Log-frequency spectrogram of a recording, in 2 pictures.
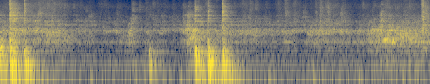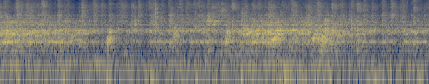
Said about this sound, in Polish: Jajka wbijamy ostrożnie, uważając, żeby żadna część skorupki nie dostała się do naczynia.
